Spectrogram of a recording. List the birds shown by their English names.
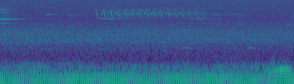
Blue Jay, Swamp Sparrow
